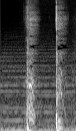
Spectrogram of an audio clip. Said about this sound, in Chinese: 父亲听我这话，刚想发作，就被爷爷拦住。爷爷咳嗽了两声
